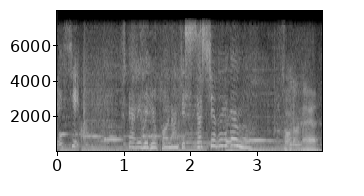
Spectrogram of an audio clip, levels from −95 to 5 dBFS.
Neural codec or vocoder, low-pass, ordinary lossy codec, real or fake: codec, 16 kHz, 2 kbps, X-Codec, HuBERT features, trained on general audio; 7.2 kHz; none; fake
